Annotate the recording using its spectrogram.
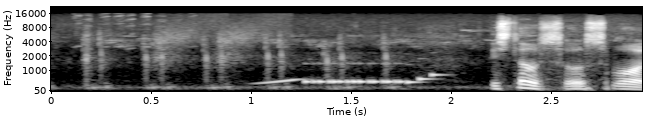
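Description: A short rising chime sounds, followed by a steady beeping tone.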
